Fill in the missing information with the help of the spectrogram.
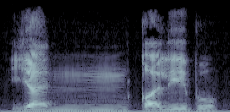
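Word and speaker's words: يَنقَلِبُ: Therefore, we have to pronounce that nun sakin by suppressing the sound or by prolonging it for 2 seconds. Therefore, we pronounce this word as yanqalibu, yanqalibu.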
